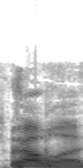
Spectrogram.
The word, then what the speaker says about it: Kamala: Kamala. Yeah, I quickly corrected it there. I have a hard time with her name.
